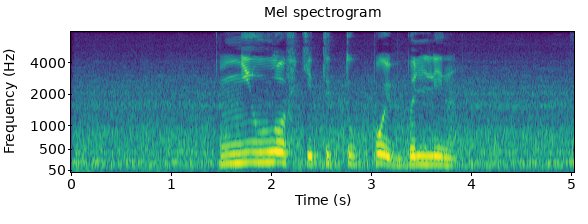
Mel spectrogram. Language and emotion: Russian, angry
